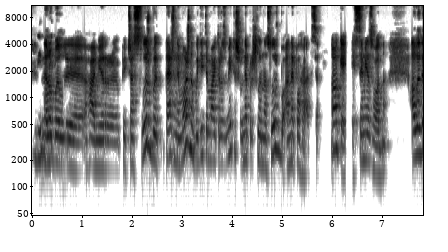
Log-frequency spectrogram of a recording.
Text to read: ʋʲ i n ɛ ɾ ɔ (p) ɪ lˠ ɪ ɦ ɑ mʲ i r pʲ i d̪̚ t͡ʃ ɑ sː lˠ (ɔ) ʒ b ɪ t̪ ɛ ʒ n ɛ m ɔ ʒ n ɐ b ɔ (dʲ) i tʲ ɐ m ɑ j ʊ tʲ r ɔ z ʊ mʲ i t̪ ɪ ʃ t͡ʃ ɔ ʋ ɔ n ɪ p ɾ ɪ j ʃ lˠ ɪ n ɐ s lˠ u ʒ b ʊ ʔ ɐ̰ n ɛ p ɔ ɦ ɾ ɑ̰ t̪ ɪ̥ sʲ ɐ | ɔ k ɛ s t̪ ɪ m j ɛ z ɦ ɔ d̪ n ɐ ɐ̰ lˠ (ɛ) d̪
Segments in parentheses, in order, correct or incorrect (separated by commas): incorrect, incorrect, correct, correct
